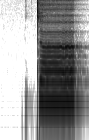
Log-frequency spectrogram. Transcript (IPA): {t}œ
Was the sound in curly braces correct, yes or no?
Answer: yes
